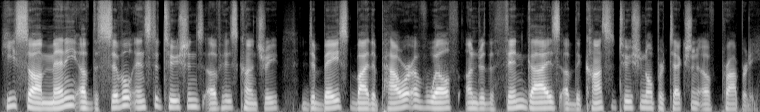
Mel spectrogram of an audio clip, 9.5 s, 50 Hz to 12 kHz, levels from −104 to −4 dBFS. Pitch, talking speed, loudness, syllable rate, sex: 135 Hz, 165 wpm, -20 LUFS, 5.0 syllables/s, male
